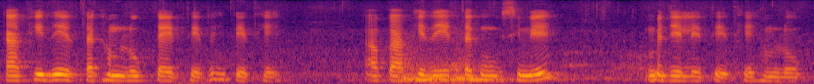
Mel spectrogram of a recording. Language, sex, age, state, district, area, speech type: Hindi, female, 60+, Uttar Pradesh, Lucknow, rural, spontaneous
